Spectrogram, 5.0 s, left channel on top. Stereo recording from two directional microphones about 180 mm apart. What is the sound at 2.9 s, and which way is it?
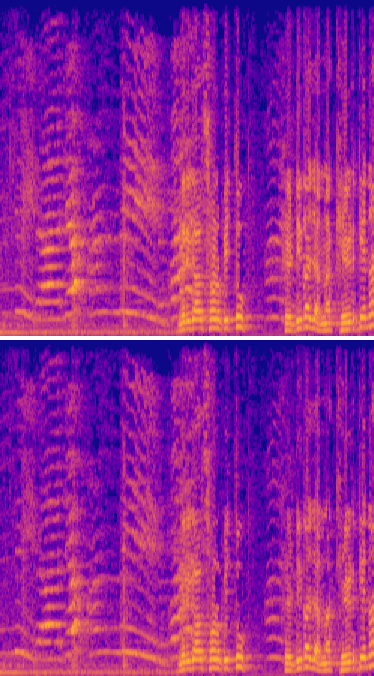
Speech, 10° left (ahead or behind).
